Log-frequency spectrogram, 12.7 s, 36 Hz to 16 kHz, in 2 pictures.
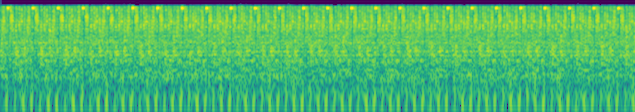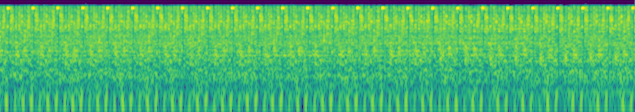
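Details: Renault N70 tractor diesel engine running: steady hard clatter at about four knocks a second, even throughout; engine knocking, cause unknown.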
